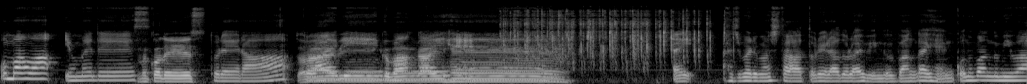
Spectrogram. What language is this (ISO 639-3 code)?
jpn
